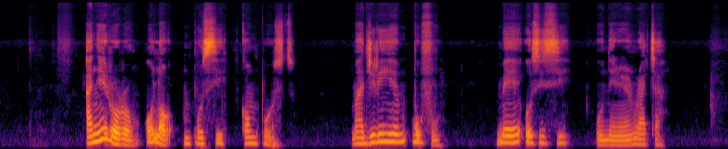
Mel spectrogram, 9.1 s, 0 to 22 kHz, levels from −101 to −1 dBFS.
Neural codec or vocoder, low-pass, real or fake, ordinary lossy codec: none; none; real; none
